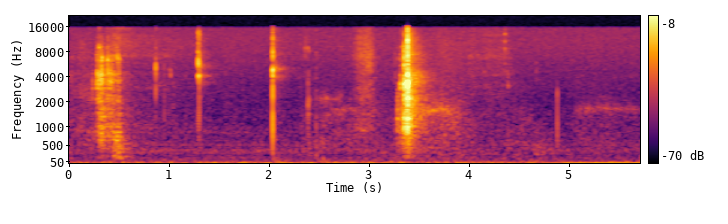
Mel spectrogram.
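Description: Plastic Lego bricks being handled and fitted together, giving a few separate sharp clicks, the loudest about three and a half seconds in.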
